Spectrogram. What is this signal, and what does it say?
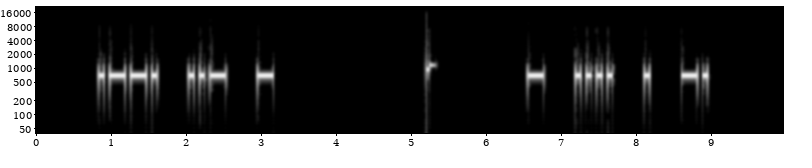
Morse code, heard as a keyed tone, about 17 wpm, spaced as for 12 wpm, 700 Hz. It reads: PUT THEN
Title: 2x Character Spacing - Top 200 Words - 17wpm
